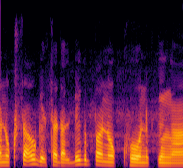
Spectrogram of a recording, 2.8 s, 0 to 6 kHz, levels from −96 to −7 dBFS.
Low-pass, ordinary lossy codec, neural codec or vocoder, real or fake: 5.4 kHz; none; none; real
